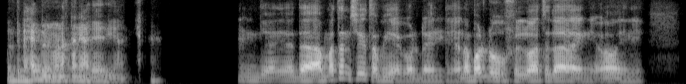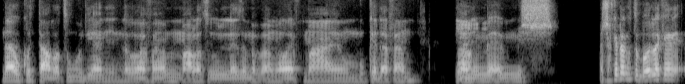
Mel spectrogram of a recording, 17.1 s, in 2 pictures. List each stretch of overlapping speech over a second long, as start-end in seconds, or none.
none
